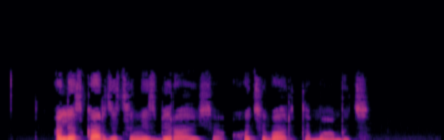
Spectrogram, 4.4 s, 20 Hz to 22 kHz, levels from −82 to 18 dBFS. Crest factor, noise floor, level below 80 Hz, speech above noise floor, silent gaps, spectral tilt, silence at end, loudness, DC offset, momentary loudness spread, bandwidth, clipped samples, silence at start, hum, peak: 22 dB; -69 dBFS; -74 dBFS; 46 dB; none; -5.5 dB/octave; 0.75 s; -23 LUFS; under 0.1%; 14 LU; 11 kHz; under 0.1%; 0.55 s; none; -2 dBFS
